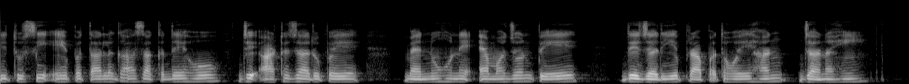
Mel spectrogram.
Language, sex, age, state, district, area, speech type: Punjabi, male, 30-45, Punjab, Tarn Taran, urban, read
